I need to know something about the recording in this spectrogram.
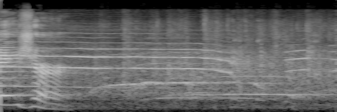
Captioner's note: crowd cheering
